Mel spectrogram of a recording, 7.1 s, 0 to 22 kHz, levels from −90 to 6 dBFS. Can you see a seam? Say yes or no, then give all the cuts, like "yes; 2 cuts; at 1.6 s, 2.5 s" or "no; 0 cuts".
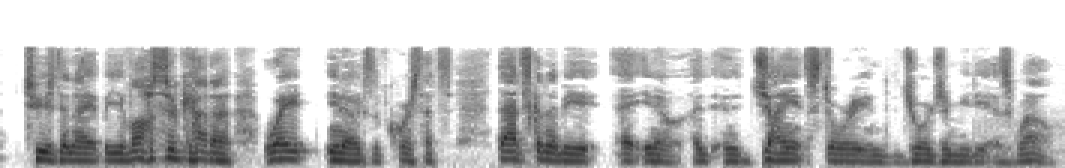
yes; 1 cut; at 2.4 s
